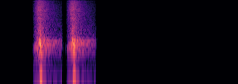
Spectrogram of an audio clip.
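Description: Two short, sudden sound effects in quick succession, less than a second in, as text animates onto a video end screen.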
